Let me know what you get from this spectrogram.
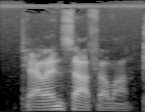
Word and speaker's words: telencephalon: Telencephalon. – Telen or talon? – Talon. – Spell it. – T-E-L-E-N. C-E-P-H-A-L-O-N.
